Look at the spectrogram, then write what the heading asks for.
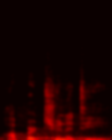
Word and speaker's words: opportunity: one's a longer word opportunity it means chance the letter o that comes after the letter p reads as an e sound so repeat after me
